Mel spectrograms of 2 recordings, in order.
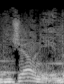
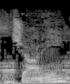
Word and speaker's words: Jony: Example, my name is Johnny, spelled J O N Y. And it's normal for someone to pronounce my name like Joni.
